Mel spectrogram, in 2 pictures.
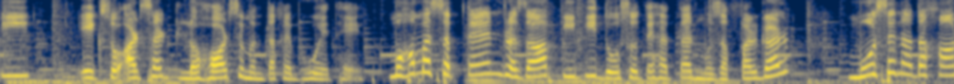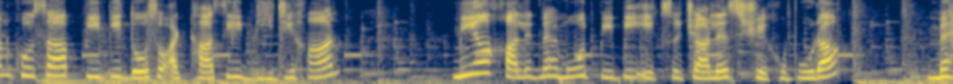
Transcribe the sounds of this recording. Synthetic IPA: ieːksɔʔɐɽsəʈlɐɦɔːɾsemʊ̃nt̪əxɪbɦʊet̪ʰḛː | mʊɦəmːəd̪sɐb̚t̪ɛːnɾɐzaːpːiːpid̪oːsɔt̪ɛɦət̪ːəɾmʊzəfːəɾɡəɾ | moːsenɐːd̪axaːnkʰuːsaːpiːpid̪oːsɔʔɐ̰ʈʰːaːsiɖiːd͡ʒiːxaːn | mijaxaːlɪd̪̚mɛɦmuːd̪̚piːpieːksɔt͡ʃaːliːsʃeːxupuːɾa | mɛ

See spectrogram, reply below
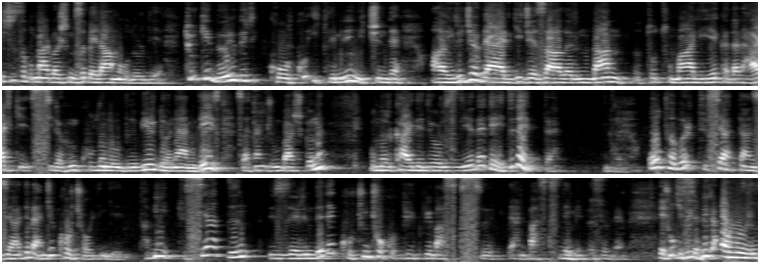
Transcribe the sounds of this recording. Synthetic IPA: t͡ʃɯnzabunlˠaɾbaʃɯmɯzabe̞lʲaːmo̞lˠuɾd̪ijɛt̪ʰyɾcijɛbø̞jlʲebiɾkʰo̞ɾkʰuʔiclʲimininit͡ʃʰind̪ɛ | ajɾɯd͡ʒavæɾɟid͡ʒe̞zaːlˠaɾɯnd̪ant̪ʰut̪maːlʲijɛkad̪aɾɦæɾcʰisilʲaɦɯnkʰulˠːanɯlˠd̪ɯːbiɾd̪ø̞næmd̪ejizzaːt̪ʰænd͡ʒumubaʃkanɯbunlˠaɾɯkʰajd̪e̞d̪ijo̞ɾuzd̪ijɛd̪ɛt̪ʰɛhd̪it̪ɛt̪ːɪ | o̞t̪ʰabɯɾɯt̪ʰysijat̪ːænzijaːd̪ɛbænd͡ʒɛkʰo̞t͡ʃʰho̞lʲḭnɟḛlʲd̪it̪ʰabiːt̪ʰysijat̪ːɯːnyzlʲe̞ɾind̪ɛd̪ɛkʰo̞t͡ʃʰunt͡ʃʰo̞kbyjyc̚bibaskʰɯ̥sɯjaːnibaskɯ̥sɯd̪emeimøzyɾlʲeɾim | t͡ʃokyybiɾaɯɾlˠ

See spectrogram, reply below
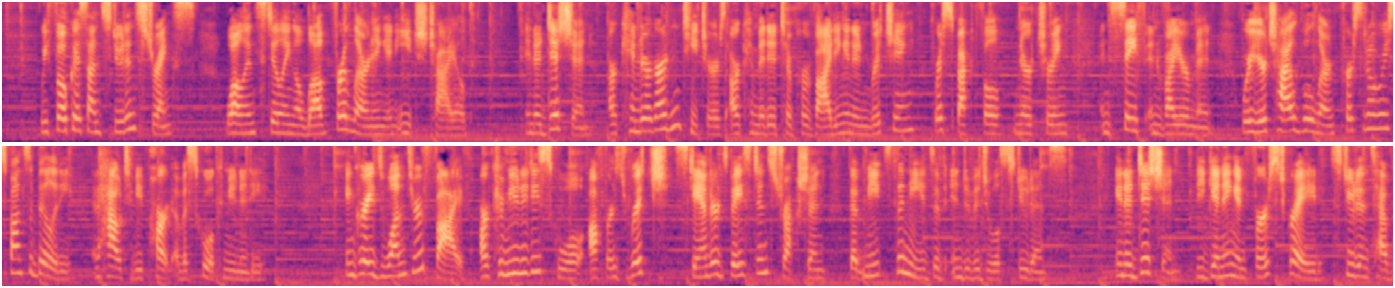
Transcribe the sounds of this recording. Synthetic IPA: wifoʊkɨsn̩stʉd̃ⁿn̩tstɹ̥ɛ̃ŋk̚θs | waɪlˠɨ̃nstɪlˠɪ̃ŋəlʌv̥fə˞lɜ̃˞nɪ̃ŋɨ̃nit͡ʃt͡ʃʰaɪlˠdɨ̃nɨdɪʃɨ̃nʔaə˞kʰɪ̃ndə˞ɡɑɹdⁿn̩tʰit͡ʃə˞zə̰˞kʰɨmɪɾɨd̚tʰɨpʰɹ̥ɨvaɪɾɪ̃ŋɨ̃nɨ̃nɹɪt͡ʃɪ̃ŋ | ɹɨspɛk̚tfl̩ˠnɜ˞t͡ʃə˞ɪ̃ŋʔɨ̃nseɪfɨ̰̃ɱvaɪɹə̃nmɨ̃nʔ | wə˞jə˞t͡ʃʰaɪlˠd̚wəlˠɜ̃˞npʰɜ˞sn̩l̩ˠɹɨspɑ̃nsɨbɪlˠəɾi | ʔɨ̃nhaʊɾɨbipʰɑɹɾʌ̰vɨskulˠkʰm̩jʉnɨɾi | ɨ̃nɡɹeɪdzwʌ̃nθɹʉfa̰ɪv̥aʊə˞kʰɨmjʉnɨɾiskulˠɔfə˞zɹɪt͡ʃstæ̃ndə˞dzbeɪstɨ̃nstɹ̥ʌkʃɨ̃n | ðɨt̚mitsðɨnidzʌvɪ̰̃ndɨvɪd͡ʒəwl̩ˠstʉdⁿn̩ts | ɨ̃ɾ̃ɨdɪʃɨ̃nbɨɡɪ̃ñɪ̃ŋɨ̃nfɜ˞sɡ̥ɹeɪd̥stʉdⁿn̩tshɨv

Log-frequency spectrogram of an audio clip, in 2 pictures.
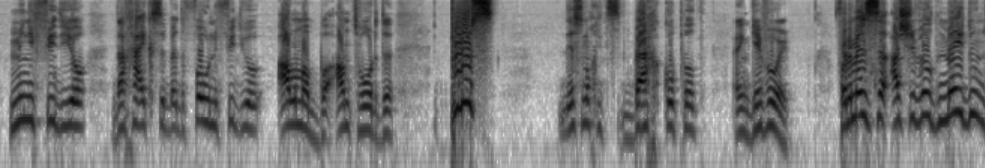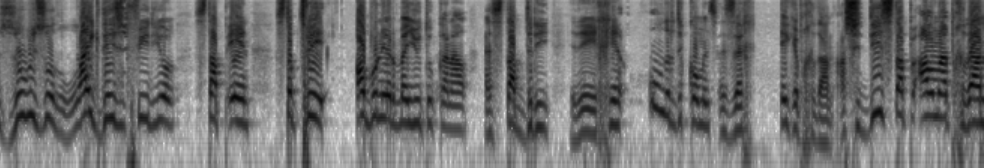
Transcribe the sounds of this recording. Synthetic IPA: minifidɪjo | dɑnχaːɪksəbɛjdəfolɣəndəvidijoʔɑləmaːlˠbəʔɑntʋʊːrdə | plɵs | dəɪsnɔχitsbɛjχə̥kɔpəlˠt | ʔɛnɡeːvoweː | foːrdəmɛnsəʔɑsjəʋɪlˠtmejdunzoʋizoːlɛjkdejzəvidɪjo | stɑpeːn | stɑp̚tʋeː | abonɪːɾɔpmɛnjutjuːp̚kanaːlˠ | ɛnstɑp̚dri | rejɑχɪːr | ɔndərdəkɔmənsɛnzɛχ | ɪkɦɛpχəda̰ːnɑ̰lˠsjədistɑpəʔɑləmaːɦɛp̚tχədaːn

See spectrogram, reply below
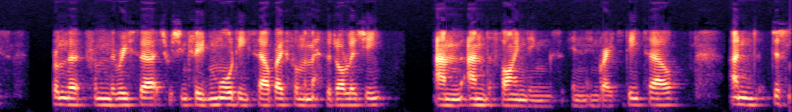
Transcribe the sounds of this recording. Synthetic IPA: z̥ | fɹə̃mðəfɹə̃mðəɹisɜˑt͡ʃwɪt͡ʃɪ̃nkʰl̥ʉːd̚mɔːdiˑtʰeɪlˠbəʊθn̩ðəmɛθədɒləd͡ʒi | ʔə̃nə̃nðəfãɪ̃ndɪ̃ŋz̥ɪ̃nɪ̰̃nɡɹeɪtʰədiˑtʰeɪlˠʔə̃nd͡ʒʌs

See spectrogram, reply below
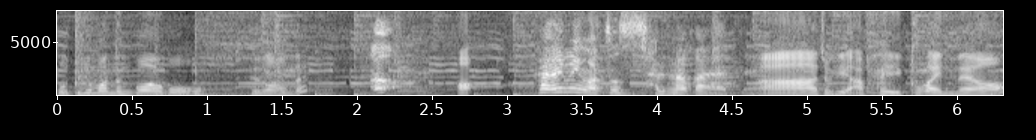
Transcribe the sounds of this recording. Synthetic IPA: ʌt͈ɯkʰemanːɯnɡʌaiɡo | tesʰʌanɯnde̞ | ʌ | a | sʰamiŋwat͡ɕ͈ʰʌs̬ʰʌ̥t͡ɕaɭːaɡajadeat͡ɕʌɡiapʰe̞ik͈uɡainːe̞jo

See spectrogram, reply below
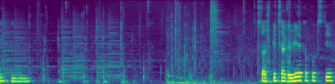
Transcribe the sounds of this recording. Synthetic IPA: t͡sv̥aɪʃpit͡saɡəviːdɐkʰapʰʊtstʰiːf

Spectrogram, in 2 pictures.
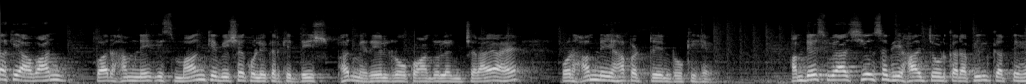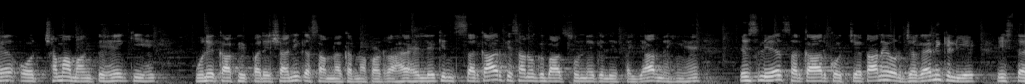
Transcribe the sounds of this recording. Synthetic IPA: akeaːʋaːnpɐɾɦɐmneɪsmãːŋɡkeʋɪʃəkoleːkəɾked̪eːʃbʱɐɾmẽɾeːlɾoːkoãːnd̪oːlənt͡ʃɐɽaːjaɦɛ | ɔːɾɦɐmnejɐɦãpɐɾʈɾeːnɾoːkiɦɛː | hɐmd̪eːʃʋjaːsijõsebʱiɦaːlt͡ʃoːɽkɐɾɐpiːlkɐɾt̪eɦɛ̃ʔɔːɾt͡ʃʰɐmamãːŋɡ̚t̪eɦɛ̃ki | ʊnɦẽkaːfipɐɾeːʃaːnikasaːmnakɐɾnapɐɽ̤ɾɐɦaɦaɦɛleːkɪnsɐɾkaːɾkɪsaːnõkebaːt̪sʊnːekeliet̪ɐjːaːɾnɐɦĩɦɛ̃ | ɪsliesɐɾkaːɾkot͡ʃeːt̪aːneɔːɾd͡ʒɐɡɛːnekelie | ɪst̪ɐ

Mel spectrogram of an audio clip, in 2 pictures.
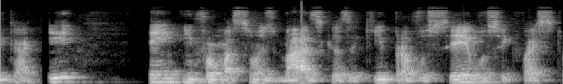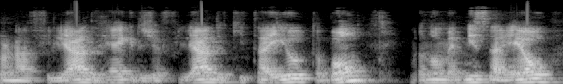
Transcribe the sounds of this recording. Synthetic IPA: ikaaki | t̪ẽj̃ĩfoɾmasõj̃zbazikɐzakipɾɐ̰vosevosekɪva̰jsɪ̥t̪oɾnaɾafiliad̪ʊɦɛɡɾɐd͡ʒɪafiliad̪ʊakit̪aewt̪abõw̃ | mewnõmɪɛmizaɛw

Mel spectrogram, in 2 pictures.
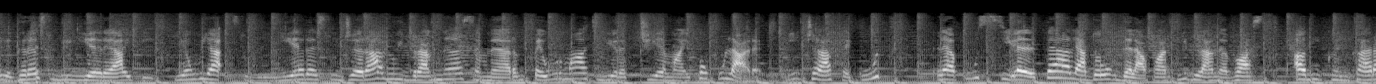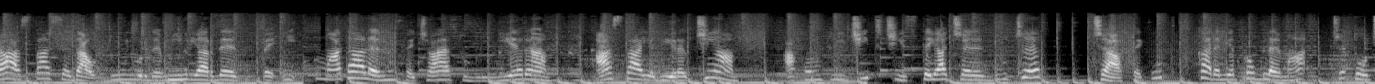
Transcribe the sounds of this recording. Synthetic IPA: jeɡɾe̞sublinijeɾeajt̪i | jelasublinie̞ɾe̞sud͡ʒe̞ɾalujd̪ɾaɡneasemnearpe̞urmat̪sʲd̪iɾekt͡ʃilemajpo̞pula̰ɾe̞̰ | int͡ʃeafekut̪ | leapusielpealad̪o̞wd̪e̞la̰part̪id̪lane̞vast̪əad̪ikəɨŋkaɾast̪ased̪awt̪unurʲd̪e̞miliard̪epeʔikumat̪alenufet͡ʃasublinijeɾeaast̪aje̞d̪iɾekt͡ʃinaa̰ko̞mplit͡ʃit̪t͡ʃist̪ejat͡ʃe̞ld̪ut͡ʃe | t͡ʃeafəkut̪kaɾe̞je̞pɾo̞ble̞mat͡ʃe̞t̪ot͡ʃ

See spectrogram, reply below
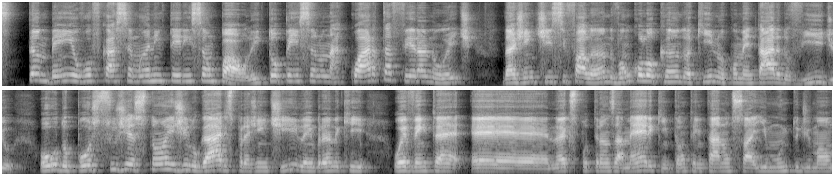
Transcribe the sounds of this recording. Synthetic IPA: st̪ɐ̃mbẽj̃ewvowfi̥kaɾɐsemɐ̃nɐĩnt̪ejɾɐẽj̃sɐ̃w̃pawlʊɪt̪opẽsɐ̃nd̪ʊnɐkwaɾt̪ɐfejɾɐanojt͡ʃɪ̥ | d̪ɐʒẽnt͡ʃɪisɪfalɐ̃nd̪ʊvɐ̃w̃kolokɐ̃nd̪ʊakinʊkomẽnt̪aɾjʊd̪ʊvid͡ʒɪʊ | owd̪ʊpost͡ʃɪ̥suʒest̪õj̃zd͡ʒɪluɡaɾɪspɾaʒẽnt͡ʃɪilẽmbɾɐ̃nd̪ʊkɪ | ʊevẽnt̪ʊɛɛnʊɛkspot̪ɾɐ̃zamɛɾikɐẽnt̪ɐ̃w̃t̪ẽnt̪aɾɐ̃w̃saiɾmũj̃t̪ʊd͡ʒɪmɐ̃w̃

